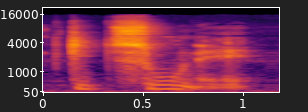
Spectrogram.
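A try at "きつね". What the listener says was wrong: Probably this is the worst so far. Not only got the pitch accent wrong, but he also put a stress that is not there and made the vowel longer. So double mistake. He says kitsune.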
